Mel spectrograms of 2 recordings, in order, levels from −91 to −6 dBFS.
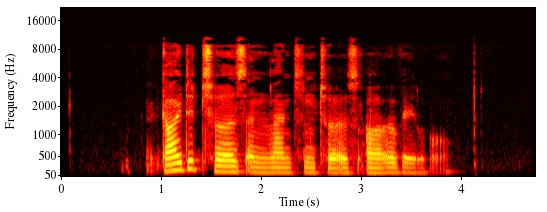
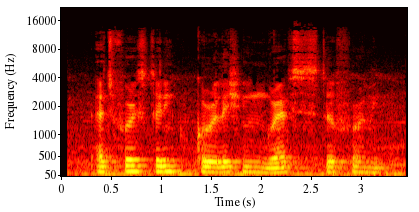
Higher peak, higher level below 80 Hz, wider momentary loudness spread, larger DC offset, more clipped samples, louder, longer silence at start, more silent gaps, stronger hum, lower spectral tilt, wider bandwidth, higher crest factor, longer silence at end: first, -12 dBFS vs -16 dBFS; second, -76 dBFS vs -48 dBFS; first, 12 LU vs 7 LU; neither; neither; about the same, -30 LUFS vs -32 LUFS; first, 0.85 s vs 0.05 s; neither; neither; second, -3 dB/octave vs -6.5 dB/octave; second, 11.5 kHz vs 13.5 kHz; first, 22 dB vs 16 dB; first, 0.85 s vs 0 s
